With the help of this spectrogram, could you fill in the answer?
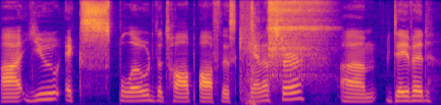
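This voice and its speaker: A man's voice: on the high side, slow, noisy background. A man acting as game master, narrating a tabletop game in a casual, descriptive way.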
